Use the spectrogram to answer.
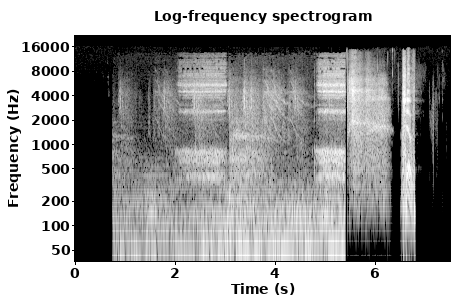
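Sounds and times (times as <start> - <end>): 
dense rumbling background: 0.8 - 5.4
heavy gasping breathing in a film soundtrack: 1.8 - 6.5
speech: 6.6 - 6.8.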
